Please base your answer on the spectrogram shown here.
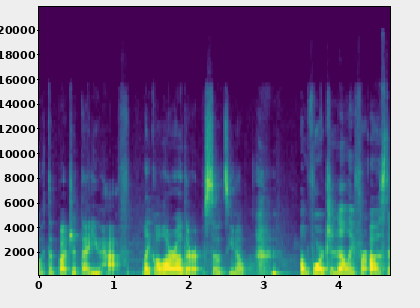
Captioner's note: laughs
